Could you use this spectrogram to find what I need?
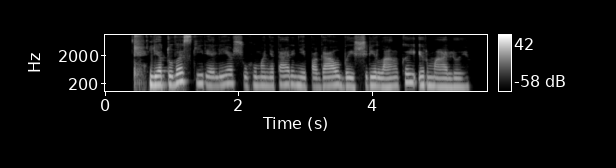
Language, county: Lithuanian, Vilnius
